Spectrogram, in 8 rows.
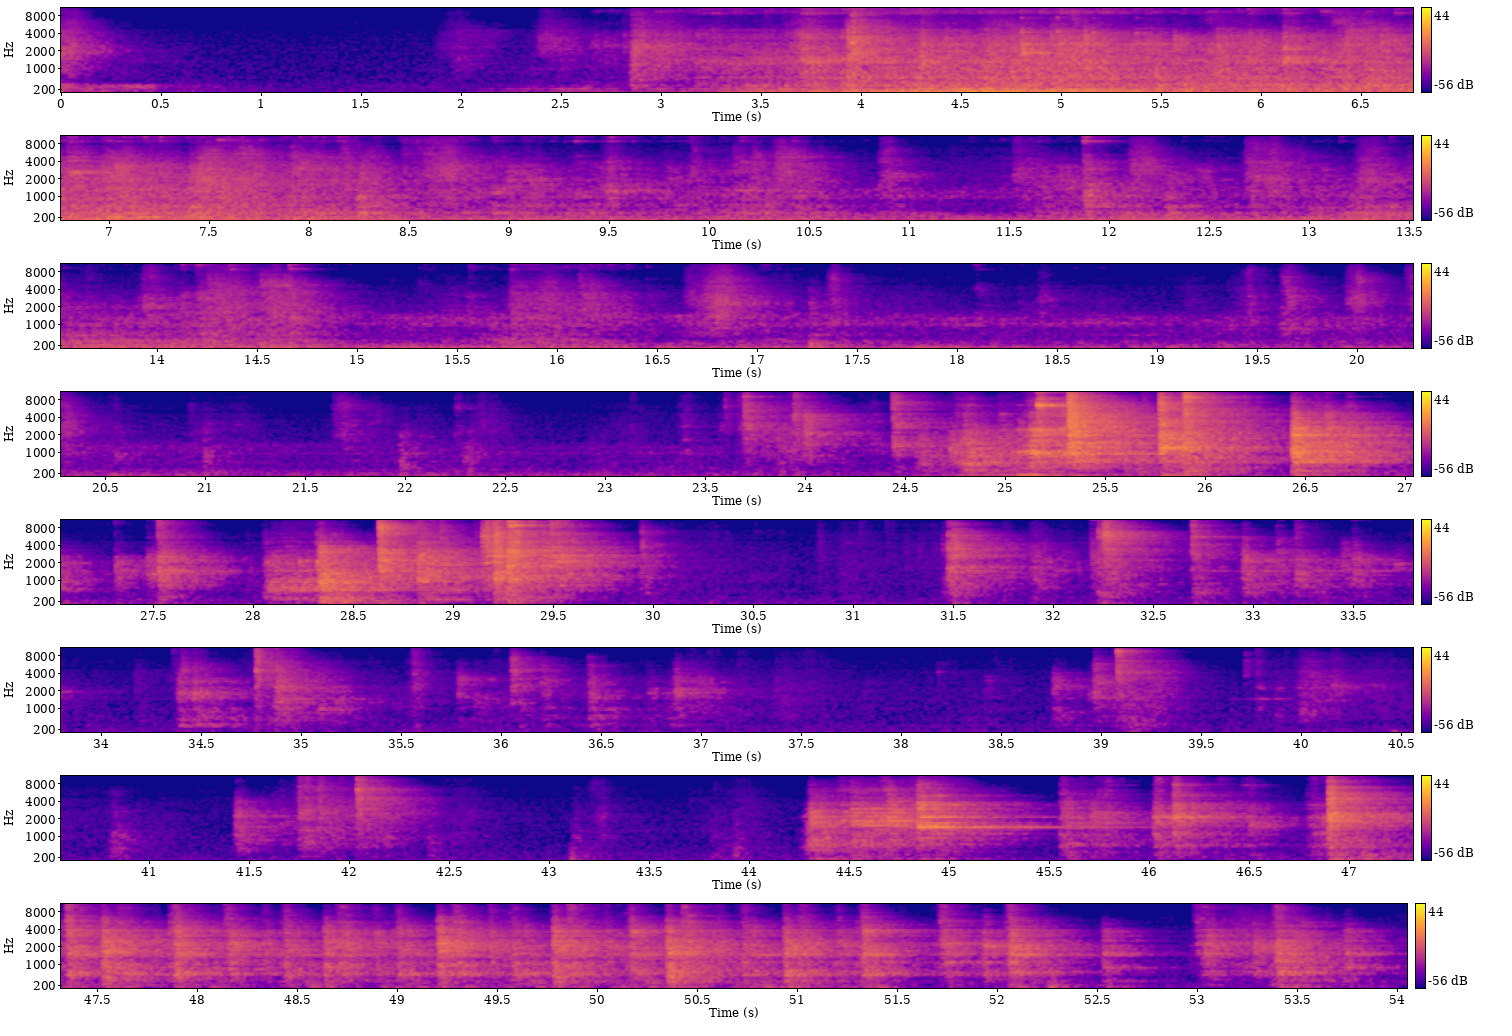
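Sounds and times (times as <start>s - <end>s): metal chain clanking and rattling: 2.7s - 22.5s, 23.4s - 30.2s, 44.3s - 54.0s.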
